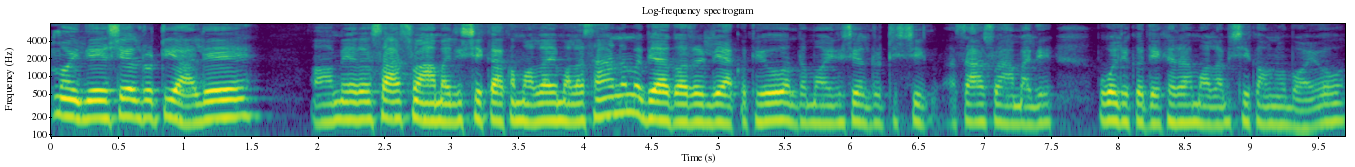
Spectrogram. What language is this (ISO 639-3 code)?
nep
